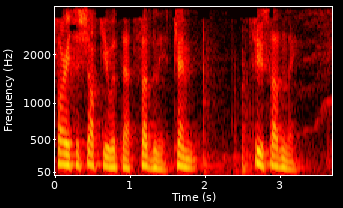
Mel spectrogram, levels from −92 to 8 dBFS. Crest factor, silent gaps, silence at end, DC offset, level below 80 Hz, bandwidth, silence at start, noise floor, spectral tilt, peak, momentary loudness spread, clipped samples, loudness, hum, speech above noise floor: 18 dB; none; 0.45 s; under 0.1%; -54 dBFS; 4 kHz; 0.05 s; -49 dBFS; -11 dB/octave; -12 dBFS; 9 LU; under 0.1%; -30 LUFS; none; 20 dB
